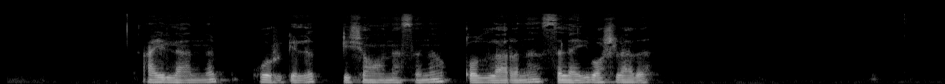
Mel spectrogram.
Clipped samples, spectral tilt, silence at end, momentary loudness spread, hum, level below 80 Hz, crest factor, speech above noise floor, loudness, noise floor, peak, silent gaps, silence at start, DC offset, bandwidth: under 0.1%; -6 dB/octave; 2.95 s; 7 LU; none; -52 dBFS; 20 dB; 46 dB; -29 LUFS; -73 dBFS; -10 dBFS; none; 1.45 s; under 0.1%; 11.5 kHz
